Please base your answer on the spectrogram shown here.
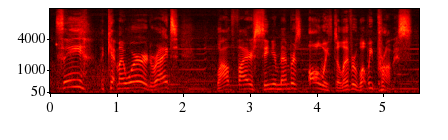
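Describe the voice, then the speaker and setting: Cocky, animated young champion fighter. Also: male voice, high-pitched, moderate pace, music in the background. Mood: proud, upbeat. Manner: boastful, theatrical, eager. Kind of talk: animated video game voice acting.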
